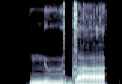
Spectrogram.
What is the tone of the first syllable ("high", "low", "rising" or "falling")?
rising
